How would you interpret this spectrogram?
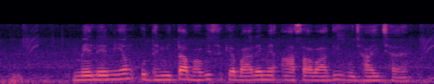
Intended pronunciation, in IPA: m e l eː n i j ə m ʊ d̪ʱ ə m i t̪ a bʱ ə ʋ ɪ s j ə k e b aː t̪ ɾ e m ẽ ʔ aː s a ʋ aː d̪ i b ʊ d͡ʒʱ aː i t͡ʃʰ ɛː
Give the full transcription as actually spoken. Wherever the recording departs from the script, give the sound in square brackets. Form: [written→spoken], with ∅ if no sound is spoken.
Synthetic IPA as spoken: m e l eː n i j ə m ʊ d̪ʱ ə m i t̪ a bʱ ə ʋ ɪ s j ə k e b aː [t̪→∅] ɾ e m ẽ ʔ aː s a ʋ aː d̪ i b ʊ d͡ʒʱ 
